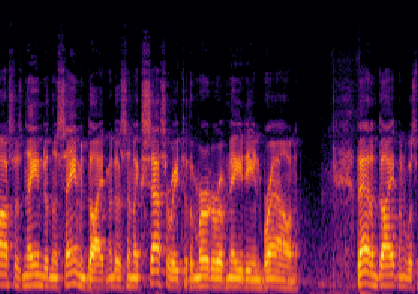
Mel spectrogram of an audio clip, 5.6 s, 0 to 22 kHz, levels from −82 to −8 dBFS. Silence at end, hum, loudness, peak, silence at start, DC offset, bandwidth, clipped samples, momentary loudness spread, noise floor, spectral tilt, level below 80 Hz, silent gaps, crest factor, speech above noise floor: 0 s; none; -21 LUFS; -2 dBFS; 0 s; under 0.1%; 12.5 kHz; under 0.1%; 7 LU; -42 dBFS; -5.5 dB/octave; -64 dBFS; none; 18 dB; 22 dB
